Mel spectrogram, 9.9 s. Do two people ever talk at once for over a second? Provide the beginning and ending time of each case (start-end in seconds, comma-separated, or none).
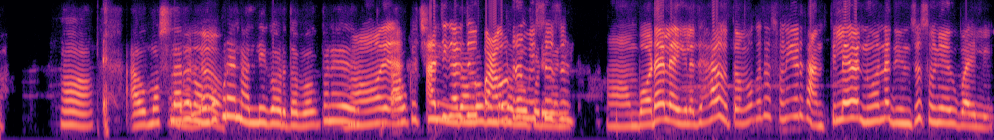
4.0-5.8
